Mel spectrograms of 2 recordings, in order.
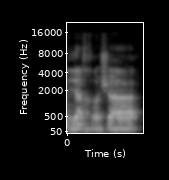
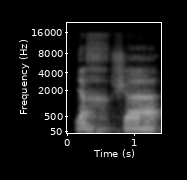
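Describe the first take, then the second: First: The kh is given an echoing bounce (qalqalah). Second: The kh is smooth and thick, without a bounce. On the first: The speaker calls it wrong. "bukan yakhsha ya, tidak boleh dikolkolahkan" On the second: The speaker calls it right. "tapi dibacanya yakhsha"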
